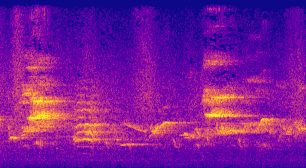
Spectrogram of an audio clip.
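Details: One of two feral Yellow-crested cockatoos nesting in a tree hole in Hong Kong Park, Hong Kong, gives harsh, high, grating screeches in two drawn-out bursts, the second starting around two and a half seconds in, over light background hiss.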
